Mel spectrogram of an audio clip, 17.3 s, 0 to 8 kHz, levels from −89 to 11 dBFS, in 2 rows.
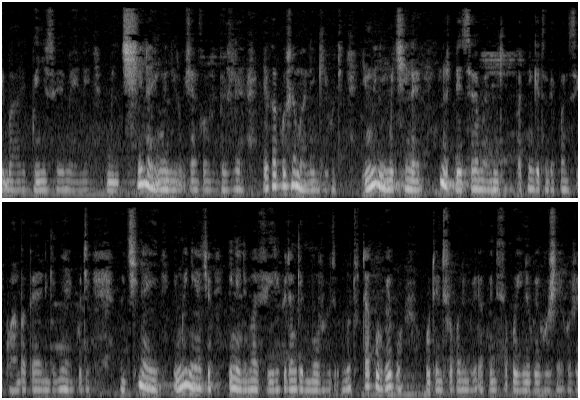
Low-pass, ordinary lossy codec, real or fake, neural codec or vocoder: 7.2 kHz; MP3, 32 kbps; real; none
